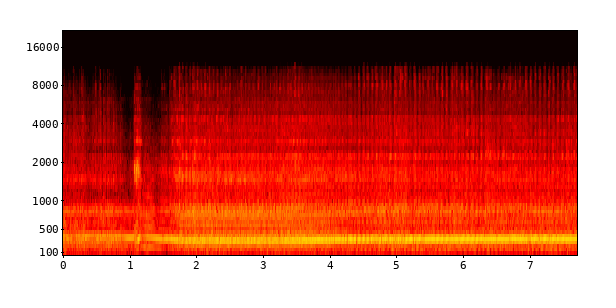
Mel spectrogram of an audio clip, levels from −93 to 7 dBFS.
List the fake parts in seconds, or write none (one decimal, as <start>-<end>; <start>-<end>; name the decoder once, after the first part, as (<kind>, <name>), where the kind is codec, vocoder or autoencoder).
4.3-5.4 (vocoder, Vocos); 6.7-7.3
